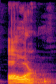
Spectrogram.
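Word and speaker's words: hour: है, बट ध्यान से देखेंगे तो इसका उच्चारण, प्रोनाउंसिएशन, ऑनेस्टी, अ से है, ऑनेस्टी, एच तो एन ऑनेस्टी, आवर, अ से शुरू है, एन, एन यहां लगेगा,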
